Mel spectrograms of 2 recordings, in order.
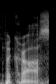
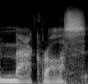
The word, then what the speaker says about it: Macross: and I say look if I wanted to say it like the Japanese I'd say makuu dosoo every time and I am NOT about do that so it's Macross I hate I hate when people say Mack Ross even Matt's probably right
